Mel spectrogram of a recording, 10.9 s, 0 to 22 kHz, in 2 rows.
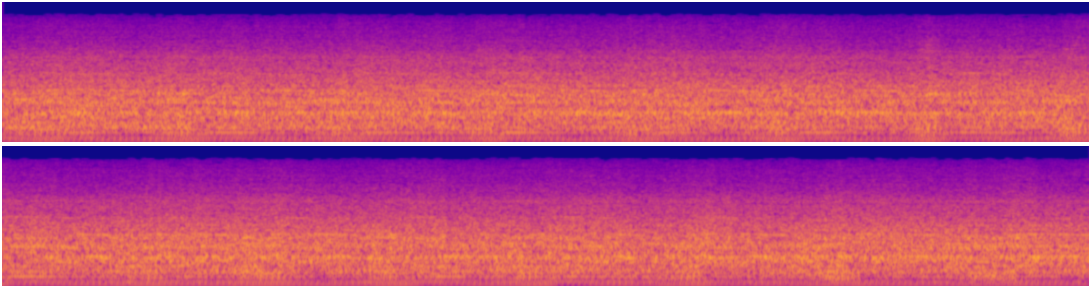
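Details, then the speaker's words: Predator 4000 generator after fuel and carburetor troubleshooting, with air box and air filter reinstalled and still on old oil: an even, unbroken drone at constant speed with no surging or stumbling. It runs consistently. "so we got the generator running and it's running consistent I've cranked it up and turned it on let it run for quite a while"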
